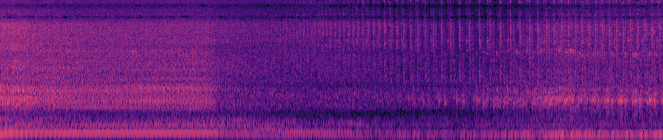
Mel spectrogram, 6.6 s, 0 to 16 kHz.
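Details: A Detroit Diesel 6-71 in a 4104 bus, after coolant-in-oil contamination and a fresh oil filter, is run hard in neutral to reach temperature until the thermostat opens. A deep even drone with steady firing and no knocks; it sounds healthy.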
